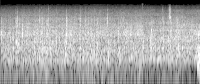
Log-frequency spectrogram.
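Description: Mountain bike rolling downhill on a dirt and gravel trail: steady noise of the tyres on the loose surface mixed with wind on the microphone, with a couple of light clicks near the end.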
